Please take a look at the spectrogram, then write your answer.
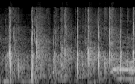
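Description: Audience at a convention in Boston clapping in a short, scattered burst of hand claps, fairly close, with a voice talking over it.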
